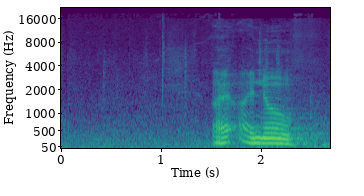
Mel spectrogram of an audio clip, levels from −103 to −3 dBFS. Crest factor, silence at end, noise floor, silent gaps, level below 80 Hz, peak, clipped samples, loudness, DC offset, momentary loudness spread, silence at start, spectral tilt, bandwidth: 16 dB; 0 s; -55 dBFS; none; -56 dBFS; -18 dBFS; under 0.1%; -31 LUFS; under 0.1%; 7 LU; 0.05 s; -8.5 dB/octave; 15.5 kHz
